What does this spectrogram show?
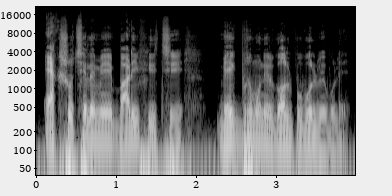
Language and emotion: Bengali, neutral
